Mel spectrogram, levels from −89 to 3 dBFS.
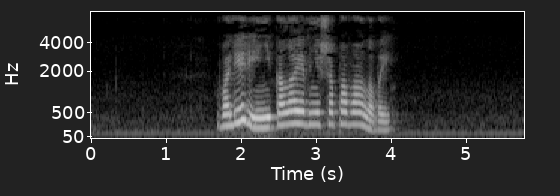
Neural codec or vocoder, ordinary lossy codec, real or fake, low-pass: none; MP3, 32 kbps; real; 7.2 kHz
